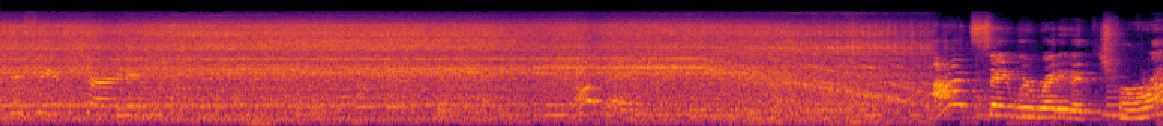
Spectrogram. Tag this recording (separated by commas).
Music, inside a small room, Speech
